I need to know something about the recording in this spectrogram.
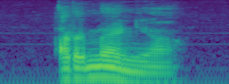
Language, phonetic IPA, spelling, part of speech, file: Polish, [arˈmɛ̃ɲja], Armenia, proper noun, Pl-Armenia.ogg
